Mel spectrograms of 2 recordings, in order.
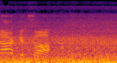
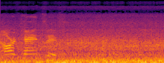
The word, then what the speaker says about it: Arkansas: We're officially in Arkansas. Or is it Arkansas? What? Arkansas. It's spelled Arkansas.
